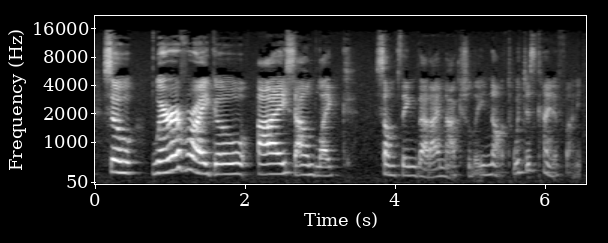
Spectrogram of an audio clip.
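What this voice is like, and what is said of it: Distinct accent between British and American. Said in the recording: “my pronunciation is pretty distinct. A lot of Americans think I have a British accent, and then a lot of British people think I have an American accent.”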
